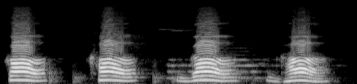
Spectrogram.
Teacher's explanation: क, ख, ग, घ, ये किससे, हमारे कंठ से बोली जाने वाली ध्वनियां हैं।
